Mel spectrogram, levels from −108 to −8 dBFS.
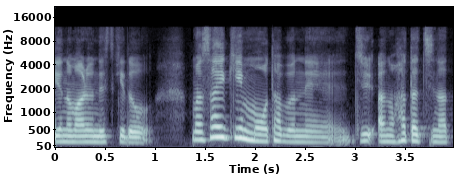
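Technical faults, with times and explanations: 0.72 to 0.74 s, overlap between stream segments: at this point two consecutive chunks of the speech stream were stamped as sharing about 25 ms of time, so the player discarded that span as if it were duplicated, though the audio there was unique. The waveform jumps straight from one point to a later one, leaving a tiny skip in the speech. It fits a stream cut into 2-second segments.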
